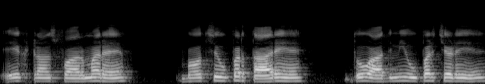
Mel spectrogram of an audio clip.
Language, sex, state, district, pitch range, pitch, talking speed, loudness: Hindi, male, Rajasthan, Churu, 150-160 Hz, 155 Hz, 160 wpm, -18 LUFS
